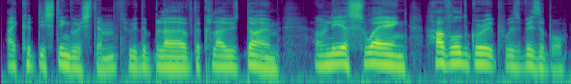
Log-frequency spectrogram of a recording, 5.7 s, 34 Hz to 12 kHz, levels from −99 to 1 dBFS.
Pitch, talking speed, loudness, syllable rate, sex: 120 Hz, 180 wpm, -20 LUFS, 5.1 syllables/s, male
